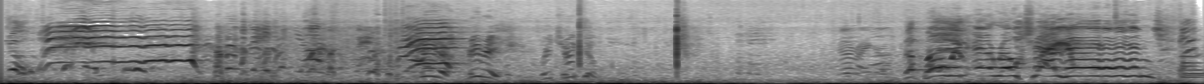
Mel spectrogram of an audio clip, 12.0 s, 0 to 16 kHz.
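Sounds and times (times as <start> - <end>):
people shrieking and laughing: 0.4 - 4.7.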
